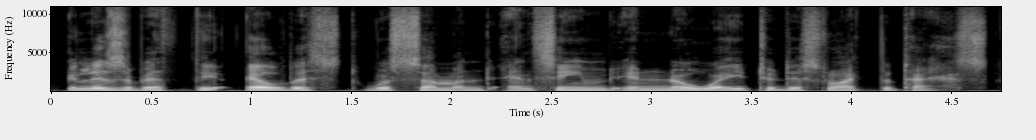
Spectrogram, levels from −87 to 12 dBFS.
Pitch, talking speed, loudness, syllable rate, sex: 150 Hz, 175 wpm, -19 LUFS, 5.4 syllables/s, male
